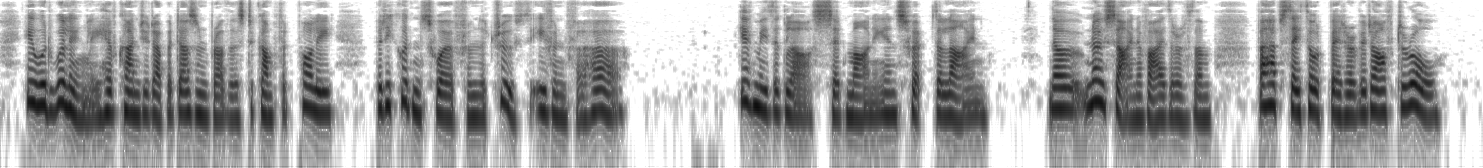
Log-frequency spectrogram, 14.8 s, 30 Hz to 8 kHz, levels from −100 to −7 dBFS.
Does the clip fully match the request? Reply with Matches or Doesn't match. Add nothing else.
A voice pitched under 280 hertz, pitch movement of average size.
Matches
